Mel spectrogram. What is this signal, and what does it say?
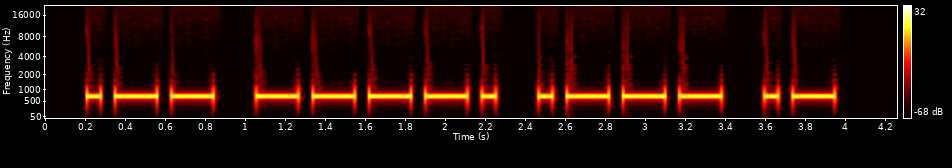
Morse code, heard as a keyed tone, about 17 wpm, 700 Hz. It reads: W9JA
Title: USA Call Signs - 4 Characters - 4x Character Spacing - 17wpm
